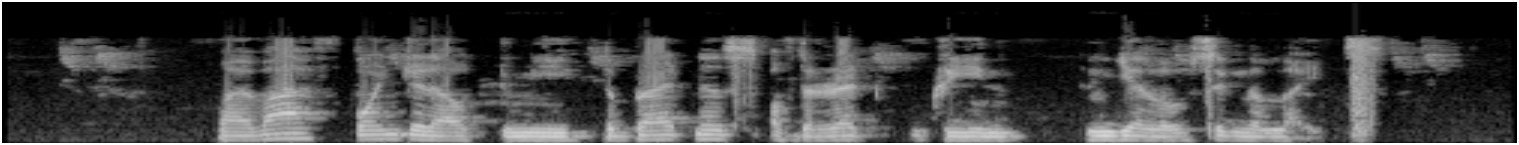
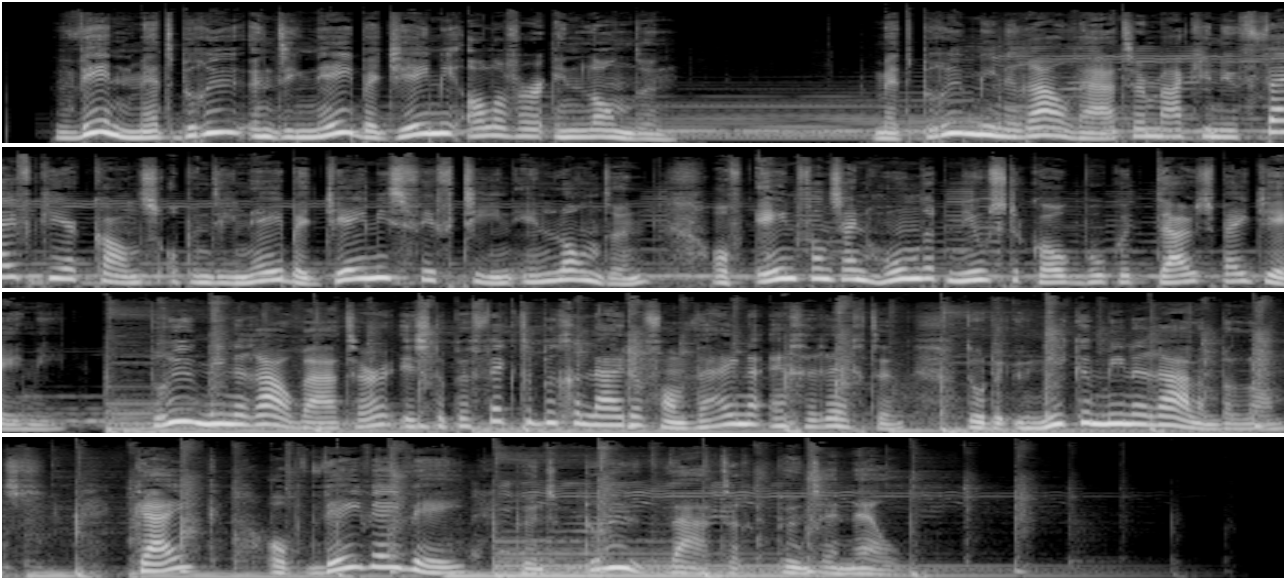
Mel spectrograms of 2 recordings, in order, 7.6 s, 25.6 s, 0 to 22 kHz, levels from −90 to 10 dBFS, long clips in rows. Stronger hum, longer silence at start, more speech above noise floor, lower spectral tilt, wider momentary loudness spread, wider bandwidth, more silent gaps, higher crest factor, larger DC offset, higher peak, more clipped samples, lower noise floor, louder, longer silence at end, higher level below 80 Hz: neither; about the same, 0.3 s vs 0.25 s; second, 28 dB vs 44 dB; second, -4 dB/octave vs -6 dB/octave; first, 16 LU vs 12 LU; second, 8.4 kHz vs 18.5 kHz; neither; about the same, 16 dB vs 14 dB; neither; about the same, 0 dBFS vs 0 dBFS; neither; second, -42 dBFS vs -56 dBFS; about the same, -14 LUFS vs -14 LUFS; second, 0.35 s vs 1.3 s; second, -52 dBFS vs -30 dBFS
